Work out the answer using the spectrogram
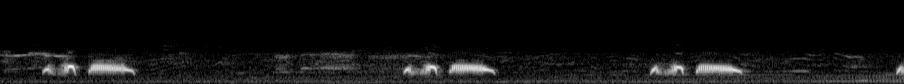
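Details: Decoy spotted dove calling to provoke rival doves into fighting: three low cooing phrases, each two short quick notes followed by a longer drawn-out coo, repeating about every three seconds against a quiet background.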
